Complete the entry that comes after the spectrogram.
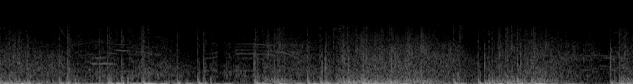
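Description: Musket volleys in the Civil War strategy game Ultimate General crackle in dense, overlapping bursts at a moderate distance, continuing beneath a voice.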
